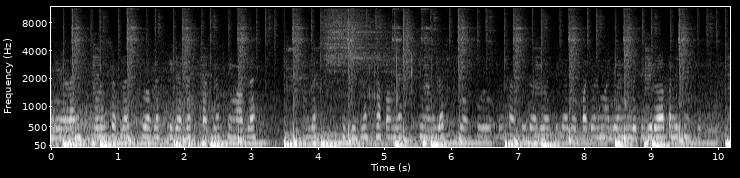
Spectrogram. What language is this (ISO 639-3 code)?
ind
